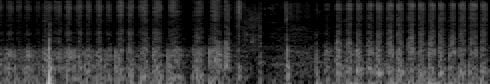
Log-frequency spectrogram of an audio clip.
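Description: A red colored pencil held in the fingertips rubs across a grey paper sketchbook page in fast, dense strokes, making a continuous, rhythmic scratching with a bright, papery hiss. A sharper tap stands out near the start, and the strokes pause briefly before picking up again at a steady pace.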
